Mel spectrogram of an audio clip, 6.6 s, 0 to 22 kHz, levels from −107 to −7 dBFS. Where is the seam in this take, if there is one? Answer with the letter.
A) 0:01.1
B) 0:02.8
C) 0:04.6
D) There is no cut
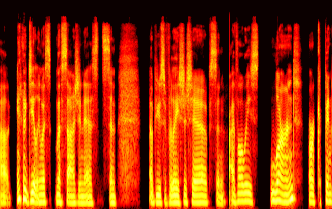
C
